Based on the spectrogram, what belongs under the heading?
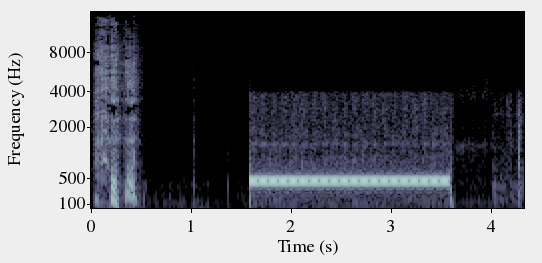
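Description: A short burst of sound, then a pause, followed by one steady, mid-pitched telephone ringing tone as a call is placed, holding evenly for about two seconds before cutting off abruptly.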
